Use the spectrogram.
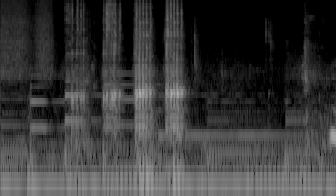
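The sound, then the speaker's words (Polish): A person imitates a worried pig grunting: four or five short, raspy, nasal grunts in quick succession, close to the mic, then a quieter trailing breath. “No ja to wiem, bo to akurat chrumkanie tak.”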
